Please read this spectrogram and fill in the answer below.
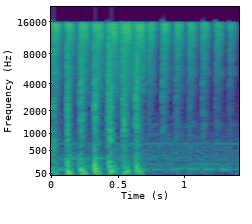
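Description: Rapid, regular sharp snapping pulses, about eight to nine a second, from a carbon laser peel machine firing during facial skin treatment.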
